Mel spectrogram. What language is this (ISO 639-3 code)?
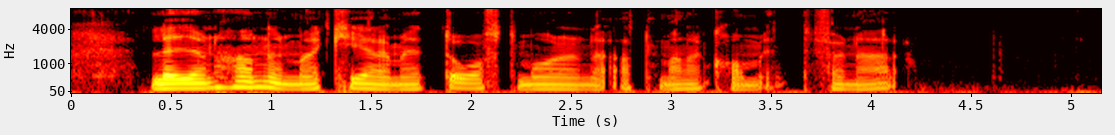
swe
